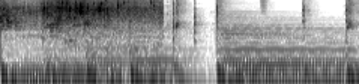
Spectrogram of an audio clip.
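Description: Thin raw potato slices dropped into hot oil in a kadai, sizzling hard for about a second as they go in, then settling down. Background music plays throughout.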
